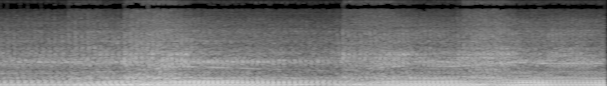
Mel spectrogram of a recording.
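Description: A man talks nearby over the engine.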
